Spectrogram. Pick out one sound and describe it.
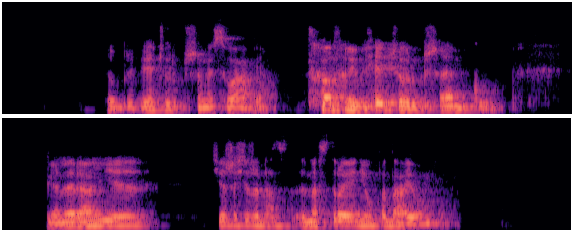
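A man speaks casually through an online call microphone.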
